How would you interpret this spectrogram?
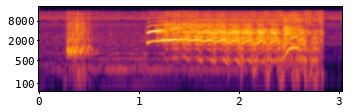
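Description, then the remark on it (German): A captured stallion, held on a rope by two cowboys, gives one loud whinny lasting nearly two seconds, its wavering high pitch trailing off, just after a short breathy snort. No one speaks. “Plötzlich entdeckt Lucky die beiden Cowboys mit dem Hengst, den sie gefangen haben.”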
